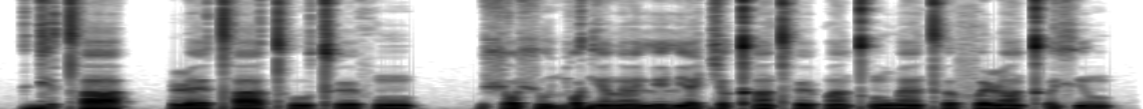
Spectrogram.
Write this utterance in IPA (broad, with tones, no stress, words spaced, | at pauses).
ɡʲə˦tʰa˦ | ɭɛ˨ tʰa˨˦ tʰu˨tʼø˨fũ˦ | ʃɔ˦ʃu˦ʎɔ˦ɡʲã˨ læ̃˨lʲə˦˨lʲæ˨cə˦ kʼã˦tʰø˨pã˨kʼũ˦ wæ̃˦tʰə˨ fə˦ɭã˦kʼə˨xʲũ˨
